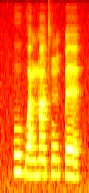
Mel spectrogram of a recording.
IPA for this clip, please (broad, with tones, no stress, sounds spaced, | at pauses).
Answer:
o˦ ɡʷ a˨ ŋ m ã˨ tʰ ũ˨ k͡p ɛ˨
